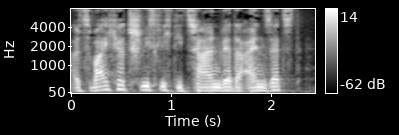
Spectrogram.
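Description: A man narrating a 1960s German radio drama in a measured, formal, matter-of-fact way. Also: lowish voice, steady tone, pushed and bright. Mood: measured, factual. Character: sober male narrator.

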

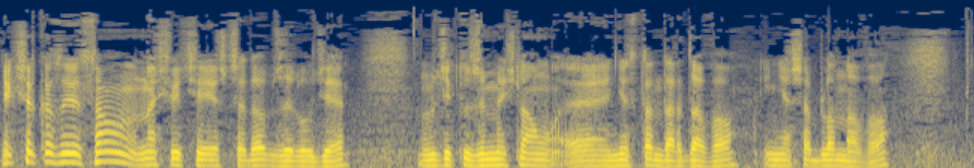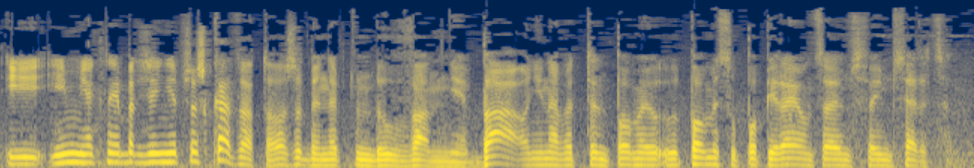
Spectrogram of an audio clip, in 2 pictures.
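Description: A man's voice: medium pitch, normal speed, slight background noise. A man with a Polish accent doing playful vox-pop interviews outdoors as a co-host, in a mock-serious manner. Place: outdoors on a city street. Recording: outdoor urban street recording.

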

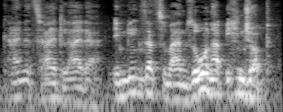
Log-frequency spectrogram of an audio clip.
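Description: An actor playing an arrogant, blustering middle-aged banker in a radio crime drama, brusque and stammering when pressed. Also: male voice, medium pitch, lively intonation, fast talker, a bit bright, a little hiss or hum. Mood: contemptuous, hurried.

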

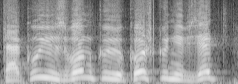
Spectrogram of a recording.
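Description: A man's voice: high voice, animated, slow, a bit bright, full character voice. A man voicing a kindly, cheerful old village hunter in a storybook tale, with a folksy, playful, plain-spoken manner. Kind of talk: storybook fairy tale reading.

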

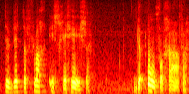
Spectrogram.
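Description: A woman's voice: low voice, animated, takes it slowly, mellow, breathy edge, full character voice. An actress playing a cold, proud older mother, severe and accusing, in a hissy old radio drama. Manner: severe, blunt, disapproving.

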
